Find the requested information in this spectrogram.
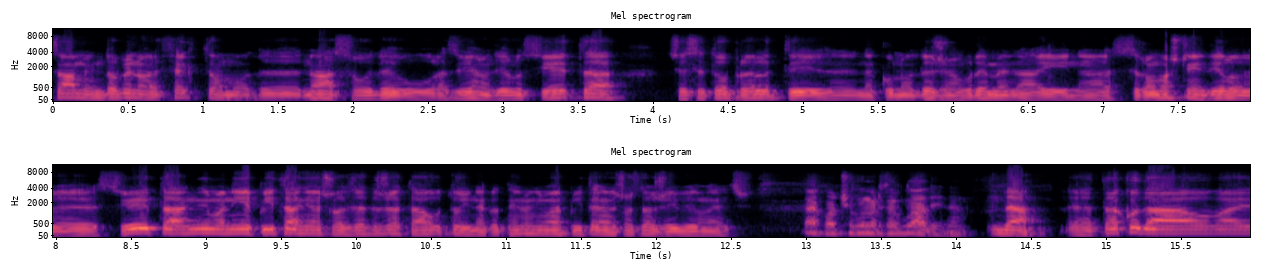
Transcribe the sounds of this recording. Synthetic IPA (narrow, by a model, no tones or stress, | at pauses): saːmimd̪o̞binomefe̞kt̪o̞mo̞d̪naːso̞ːʋd̪e̞uɾazʋiːjeno̞md̪jeːlˠusʋjeːt̪a | t͡ɕe̞se̞t̪o̞ːpɾelit̪inako̞no̞d̪ɾe̞d͡ʑe̞no̞ɡʋɾe̞me̞nainasiɾo̞maʃnije̞d̪je̞lo̞ʋe̞sʋjeːt̪aɲimanije̞piːt̪aɲeot͡ɕeloizad̪r̩ʒat̪iaut̪o̞inekot̪eːnuɲimajepiːt̪aːɲot͡ɕeosaʒiːʋilineːt͡ɕe̥ | d̪axot͡ʃulumɾt̪oɡlˠad̪inad̪at̪ako̞ːd̪ao̞ʋaːj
